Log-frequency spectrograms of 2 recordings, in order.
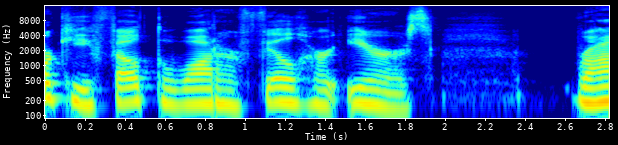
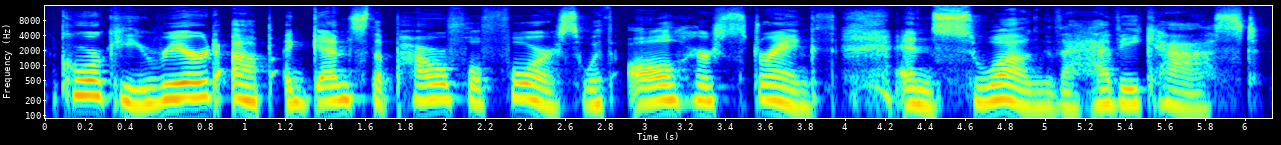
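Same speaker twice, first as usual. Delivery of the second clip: ordinary delivery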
